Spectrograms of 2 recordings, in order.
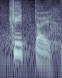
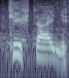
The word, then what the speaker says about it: Kühtai: was do ośrodka narciarskiego kithai centrum hit i kit i zapamiętajcie tak wymawia się nazwę nie kishtainy który tak tylko kilka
